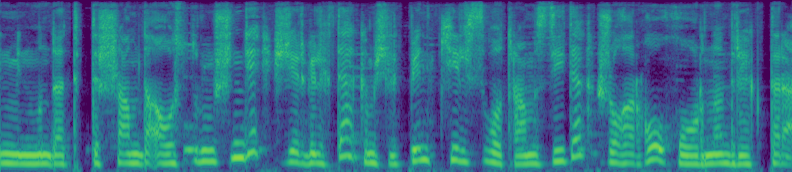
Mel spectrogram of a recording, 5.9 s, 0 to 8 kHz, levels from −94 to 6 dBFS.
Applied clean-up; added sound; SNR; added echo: neural mask model DeepFilterNet 3.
